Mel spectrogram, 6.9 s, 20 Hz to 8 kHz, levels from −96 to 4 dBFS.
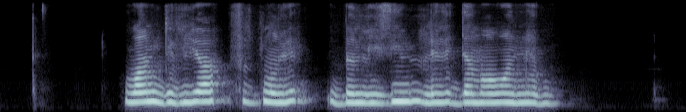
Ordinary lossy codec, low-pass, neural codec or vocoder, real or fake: AAC, 48 kbps; 7.2 kHz; autoencoder, 22.05 kHz, a latent of 192 numbers a frame, VITS, trained on one speaker; fake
